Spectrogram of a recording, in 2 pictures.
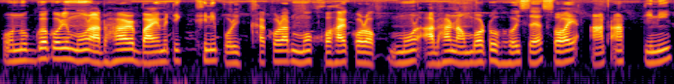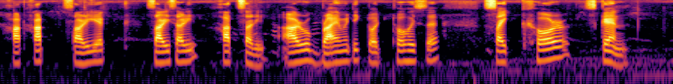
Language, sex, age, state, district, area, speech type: Assamese, male, 30-45, Assam, Golaghat, rural, read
